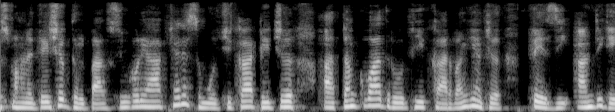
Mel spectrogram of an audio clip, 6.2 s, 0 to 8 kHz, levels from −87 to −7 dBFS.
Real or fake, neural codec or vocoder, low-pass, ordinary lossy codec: fake; codec, 44.1 kHz, 3.4 kbps, Pupu-Codec; 7.2 kHz; AAC, 32 kbps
